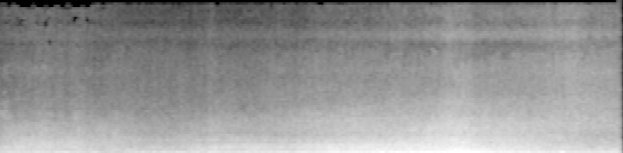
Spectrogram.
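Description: Surf washing onto a sandy beach, with wind on the microphone. The wash swells to its loudest about four to five seconds in, then eases.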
